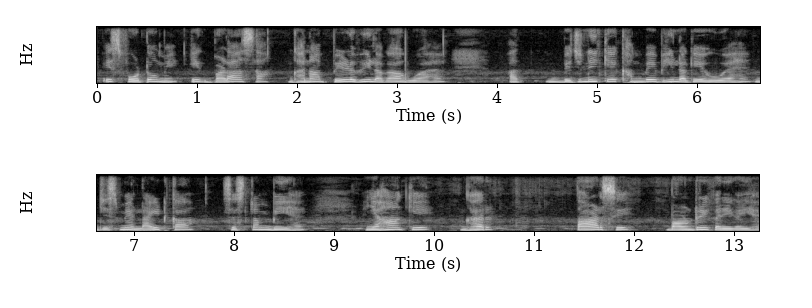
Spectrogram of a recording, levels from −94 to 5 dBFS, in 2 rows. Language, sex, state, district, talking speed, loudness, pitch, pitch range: Hindi, female, Uttarakhand, Uttarkashi, 160 wpm, -15 LUFS, 240 Hz, 225-260 Hz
